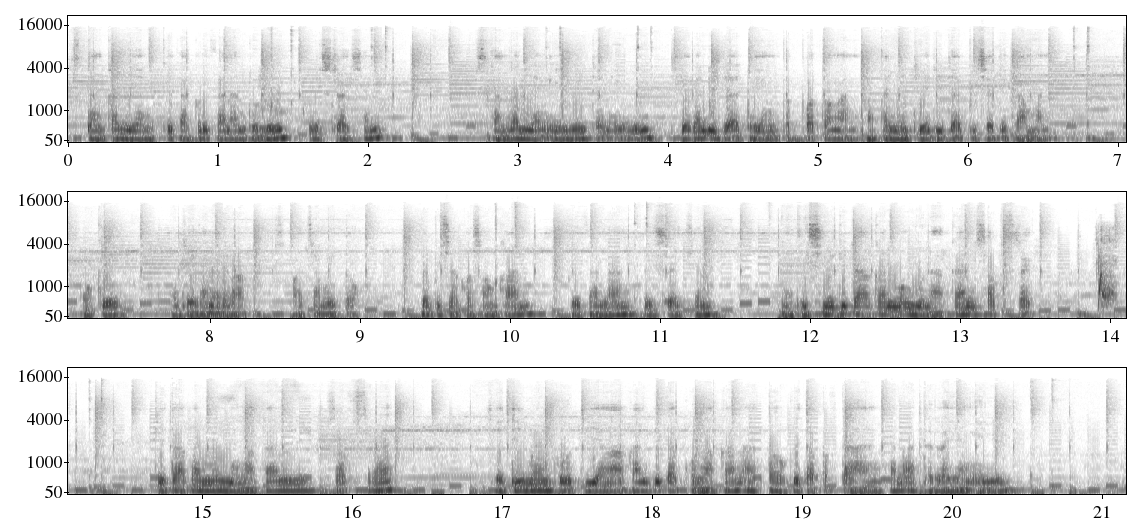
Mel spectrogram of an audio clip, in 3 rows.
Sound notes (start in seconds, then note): 14.2 click; 20.4 click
